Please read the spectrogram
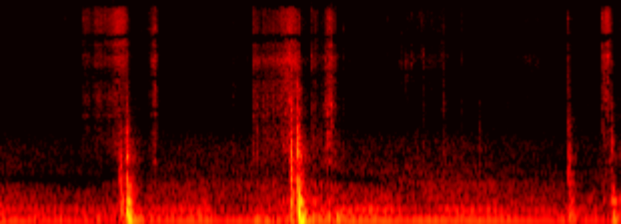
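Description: Chef's knife chopping red onion on a wooden end-grain cutting board: two sharp knocks of the blade striking the board about a second and a half apart, then a fainter one near the end.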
